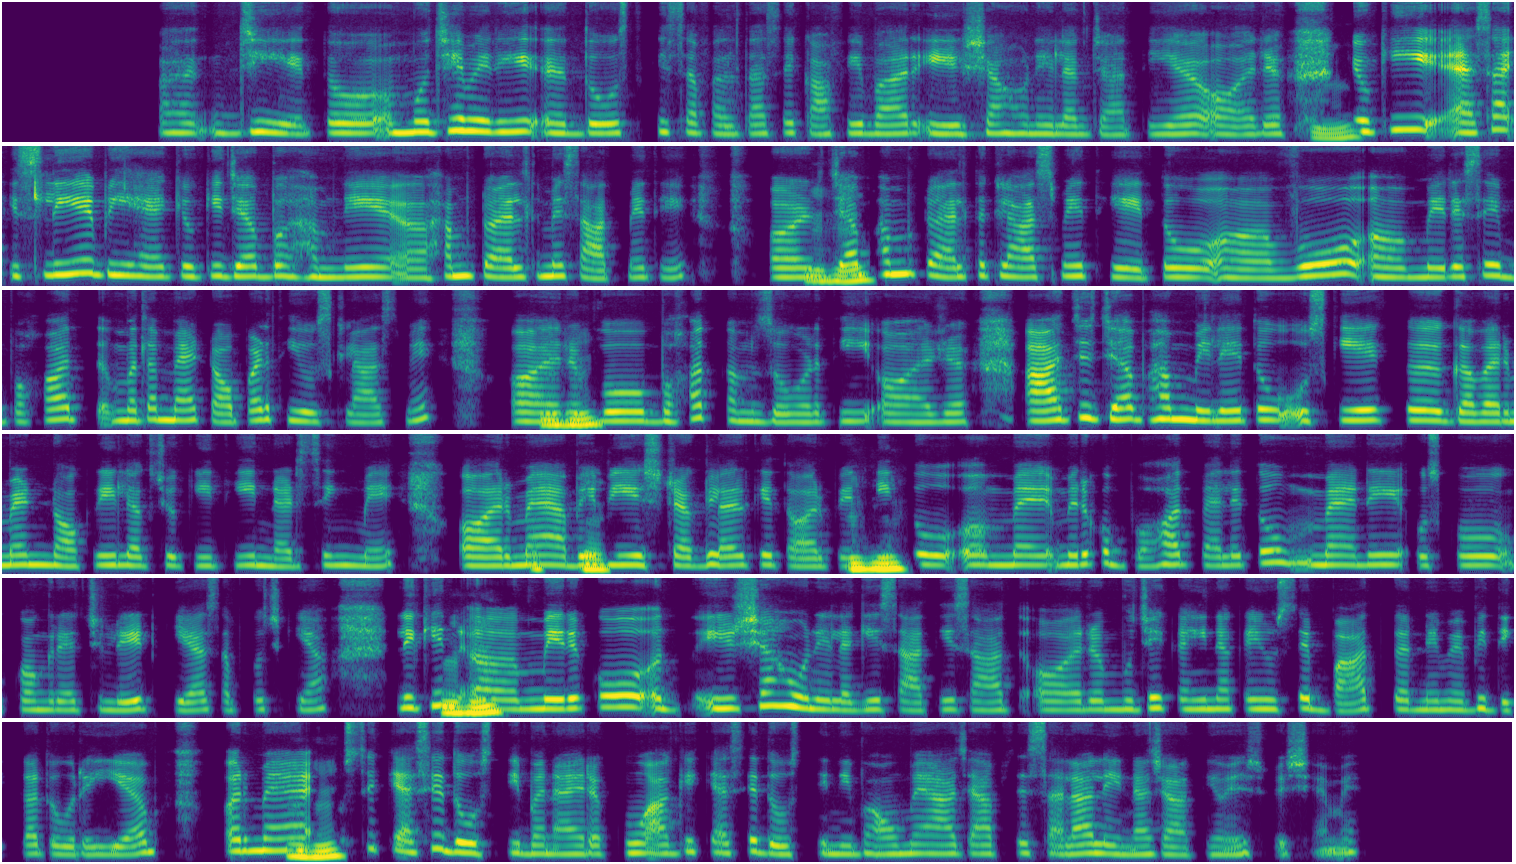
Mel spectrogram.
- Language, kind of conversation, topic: Hindi, advice, ईर्ष्या के बावजूद स्वस्थ दोस्ती कैसे बनाए रखें?
- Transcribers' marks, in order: in English: "ट्वेल्थ"; in English: "ट्वेल्थ क्लास"; in English: "टॉपर"; in English: "क्लास"; in English: "गवर्नमेंट"; in English: "नर्सिंग"; in English: "स्ट्रगलर"; in English: "कांग्रेचुलेट"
